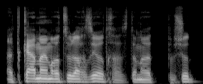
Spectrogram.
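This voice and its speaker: A man's voice: mid-range voice, fairly even intonation, fairly bright tone, no room sound. A male podcast co-host with a mid-range voice asks careful follow-up questions, curious to get the facts straight. His voice sounds dry and close. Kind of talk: casual interview chat.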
